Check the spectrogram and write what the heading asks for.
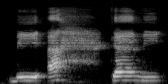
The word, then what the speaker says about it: بِأَحْكَمِ: Then بأحكم. Notice the ح sound. It is همس.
